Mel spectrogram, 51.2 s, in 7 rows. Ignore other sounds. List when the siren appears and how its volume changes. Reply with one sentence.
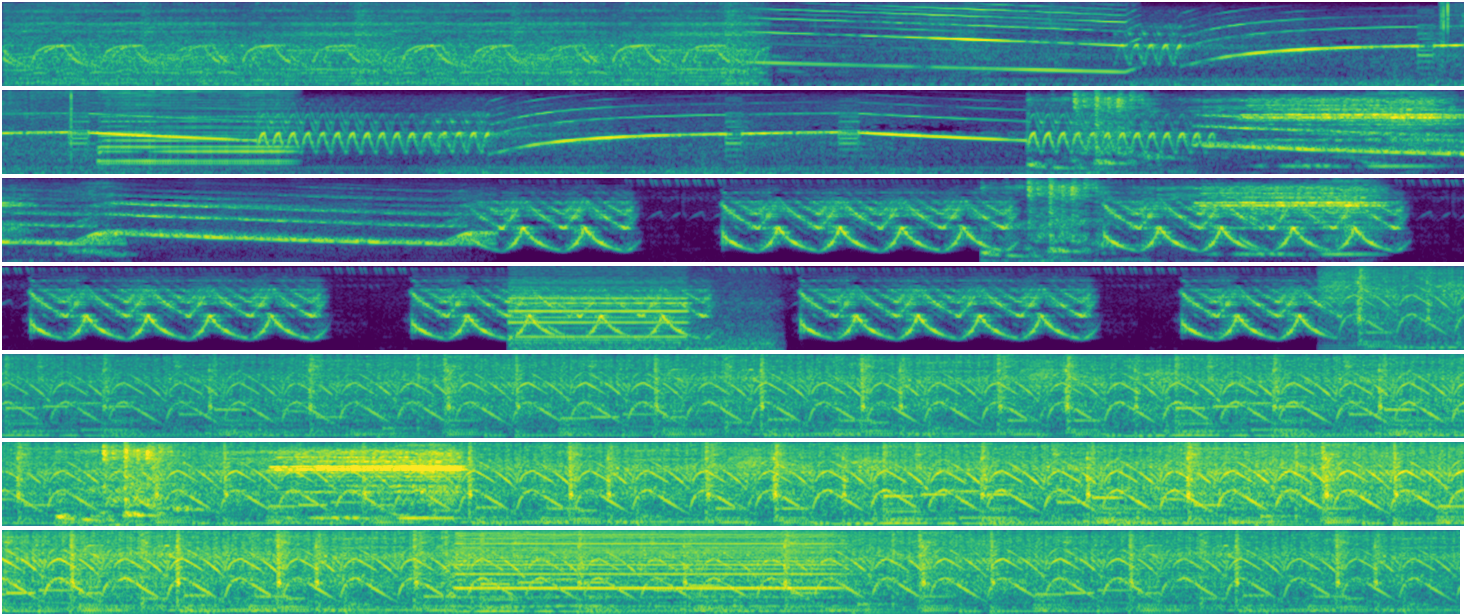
You can hear the siren from 0.0 to 51.1 s, getting louder.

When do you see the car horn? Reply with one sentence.
The car horn can be heard from 7.2 to 8.8 s, from 24.4 to 25.9 s and from 46.0 to 48.1 s.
